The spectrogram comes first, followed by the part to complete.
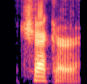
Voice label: "chequer", American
